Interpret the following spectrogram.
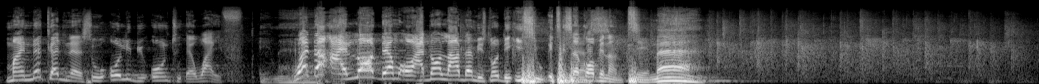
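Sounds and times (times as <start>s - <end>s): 
speech: 0.1s - 7.0s
audience clapping: 5.6s - 10.3s.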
